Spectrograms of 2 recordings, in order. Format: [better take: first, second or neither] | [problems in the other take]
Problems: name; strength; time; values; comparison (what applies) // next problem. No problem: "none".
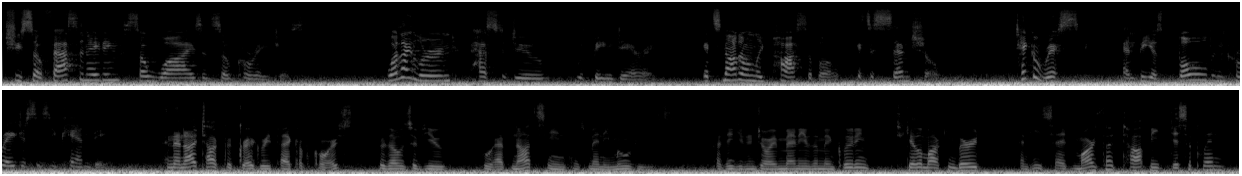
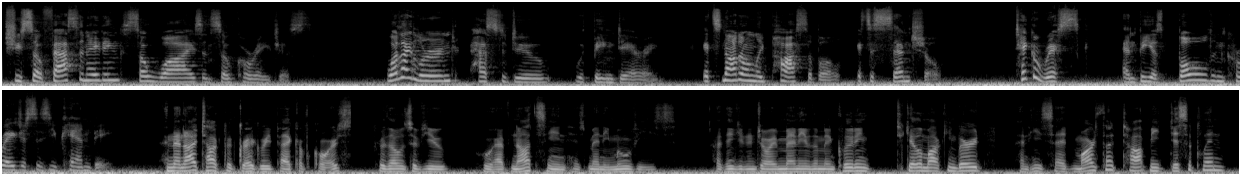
second | low rumble; loud; throughout; 1 dB below the speech; faint in the second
